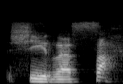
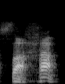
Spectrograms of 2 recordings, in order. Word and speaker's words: शिरसः: Shirasah, ich sound, not shirasaha. First line. शिरसः. Shirasah, not saha, no a sound there.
